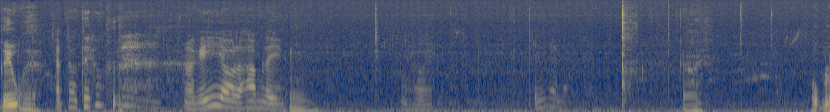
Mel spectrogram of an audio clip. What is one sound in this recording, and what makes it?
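Leafy soup sloshes as a ladle stirs it.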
